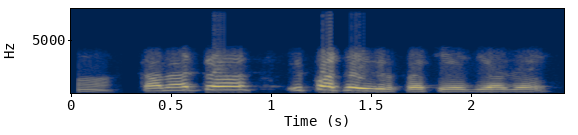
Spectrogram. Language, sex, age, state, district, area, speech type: Kannada, female, 60+, Karnataka, Uttara Kannada, rural, conversation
